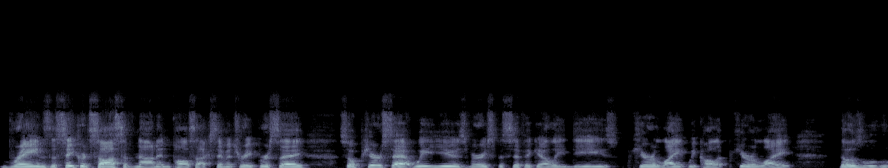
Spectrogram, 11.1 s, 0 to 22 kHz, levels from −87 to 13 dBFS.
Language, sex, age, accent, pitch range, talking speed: English, male, 50-69, American, 115-140 Hz, 135 wpm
